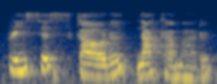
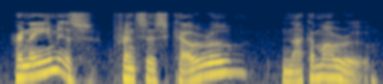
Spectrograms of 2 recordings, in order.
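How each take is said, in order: First: "Kaoru Nakamaru" with tapped r and even syllables; Japanese pronunciation. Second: "Kaoru Nakamaru" with American r sounds and English vowels; anglicized name. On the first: Shown as a demonstration. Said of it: "How do you pronounce it?". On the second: Real, not acted. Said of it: "I'm sure I didn't say it correctly".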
